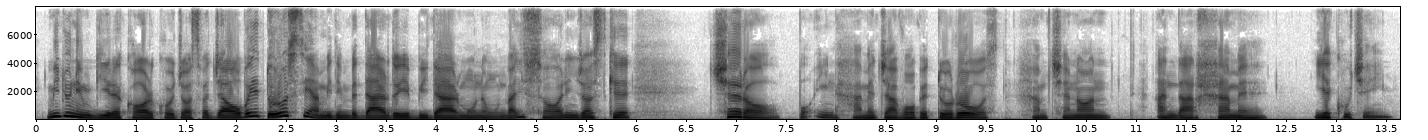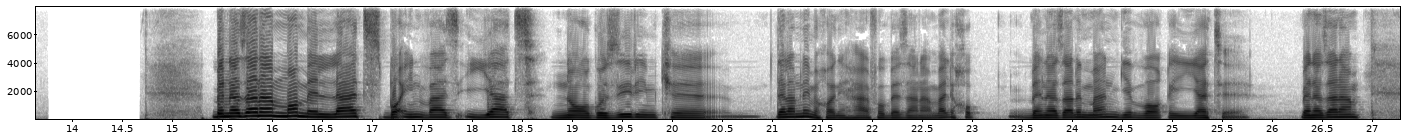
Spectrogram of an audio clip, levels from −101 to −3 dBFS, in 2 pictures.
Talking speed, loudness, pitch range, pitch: 115 wpm, -11 LUFS, 130-175 Hz, 145 Hz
